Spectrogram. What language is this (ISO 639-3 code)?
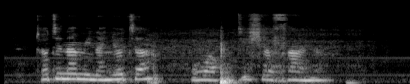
swa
